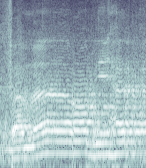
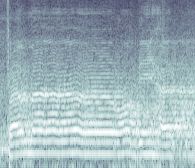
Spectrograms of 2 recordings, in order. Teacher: mat tabi'inya jangan terlalu panjang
